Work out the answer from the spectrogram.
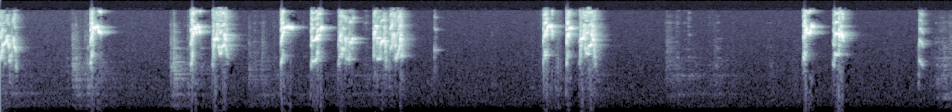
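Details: Caged rosy-faced lovebirds, five birds housed near a window, calling steadily in winter: clusters of sharp, high, squeaky chirps in quick pairs and triplets, with short pauses between bursts.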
